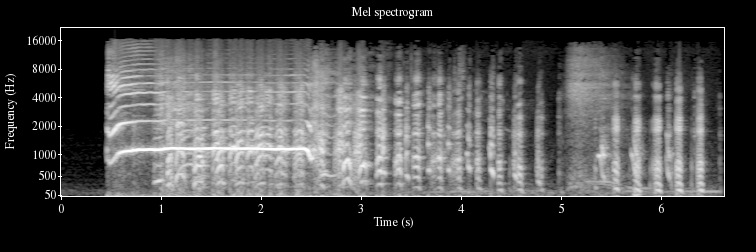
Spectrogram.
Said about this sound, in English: That's a whole thing I got to think about. Why did I scream?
